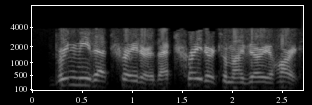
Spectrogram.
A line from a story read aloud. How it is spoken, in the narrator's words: he cried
